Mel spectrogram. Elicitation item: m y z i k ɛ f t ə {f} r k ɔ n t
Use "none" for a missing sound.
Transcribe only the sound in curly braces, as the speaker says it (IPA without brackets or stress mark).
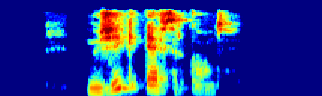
none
